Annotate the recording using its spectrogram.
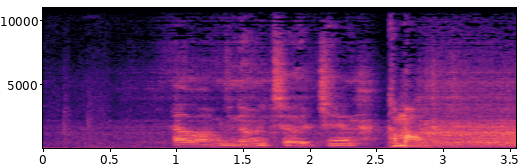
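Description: A man speaks calmly through a loudspeaker.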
